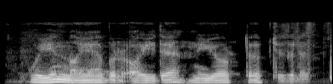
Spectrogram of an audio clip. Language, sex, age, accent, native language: Uzbek, male, 18-24, Xorazm, Uzbek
